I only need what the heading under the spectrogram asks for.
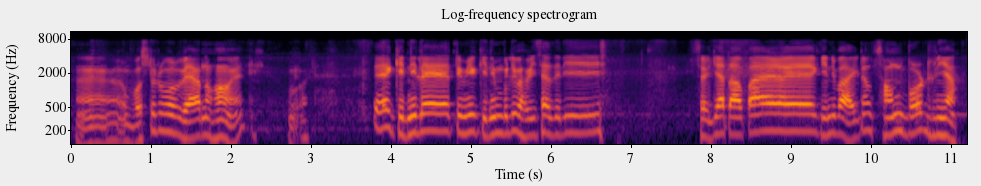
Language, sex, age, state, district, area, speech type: Assamese, male, 60+, Assam, Dhemaji, rural, spontaneous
